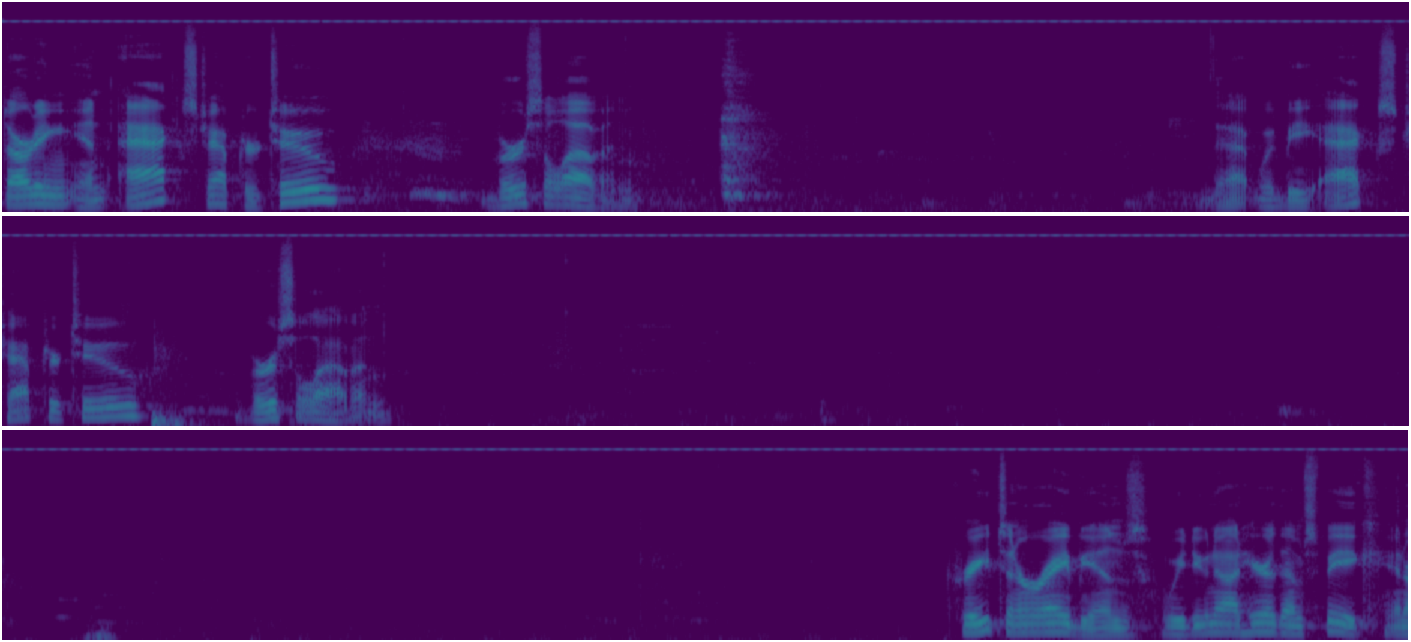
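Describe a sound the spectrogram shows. A man speaks calmly into a microphone in a large echoing hall, pausing between phrases.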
